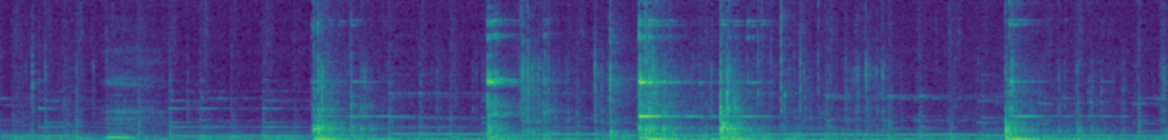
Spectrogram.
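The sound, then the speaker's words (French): Ice cubes drop one after another into a glass as drinks are prepared in a studio, giving five or six sharp clinks at uneven intervals, each leaving a brief glassy ring. No one speaks. “Je vais mettre les glaçons aussi dans, le verre, sans faire des dégâts.”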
